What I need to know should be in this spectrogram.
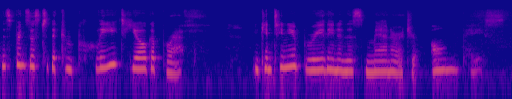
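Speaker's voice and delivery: calm, even breathing-guide voice; guided meditation. Acted. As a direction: pace each cue with the breath, unhurried.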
